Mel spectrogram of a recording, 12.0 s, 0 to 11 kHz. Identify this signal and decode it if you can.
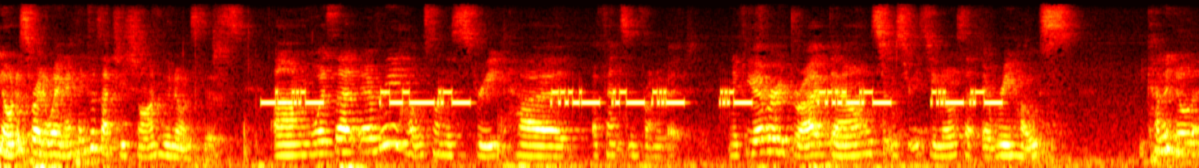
TTY/TDD text telephone tones (45.45 baud Baudot), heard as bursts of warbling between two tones, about 400 Hz shift, 1600 Hz centre. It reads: SOME CARS WERE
